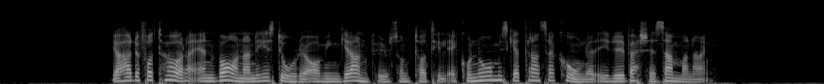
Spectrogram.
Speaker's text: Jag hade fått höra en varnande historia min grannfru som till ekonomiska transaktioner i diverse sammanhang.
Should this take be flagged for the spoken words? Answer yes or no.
yes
